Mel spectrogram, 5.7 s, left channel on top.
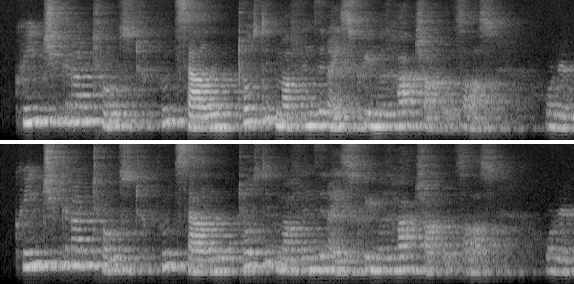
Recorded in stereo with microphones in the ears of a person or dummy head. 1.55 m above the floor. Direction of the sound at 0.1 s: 20° right (ahead or behind).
